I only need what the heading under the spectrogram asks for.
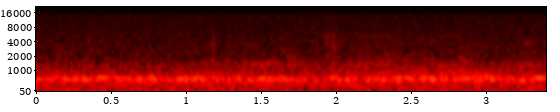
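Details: Black grouse at a lek, recorded with a Rode Videomic Go: a steady, low bubbling chorus of rookooing that murmurs on without a break, with faint higher hissing notes drifting above it.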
